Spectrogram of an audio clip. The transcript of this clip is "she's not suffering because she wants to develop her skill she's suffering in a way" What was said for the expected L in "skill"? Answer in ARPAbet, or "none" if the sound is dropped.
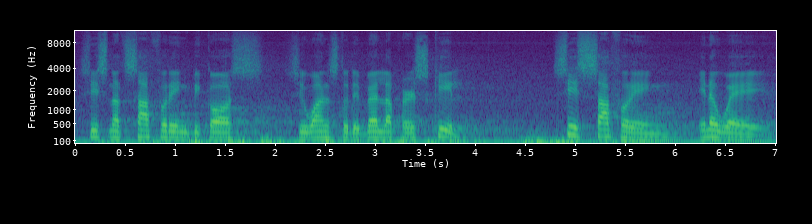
L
